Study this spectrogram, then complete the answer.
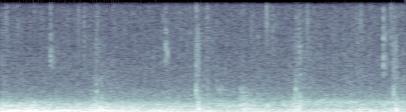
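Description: Footsteps thud on pavement.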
